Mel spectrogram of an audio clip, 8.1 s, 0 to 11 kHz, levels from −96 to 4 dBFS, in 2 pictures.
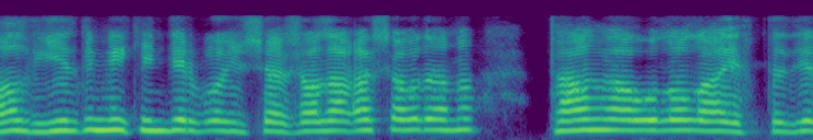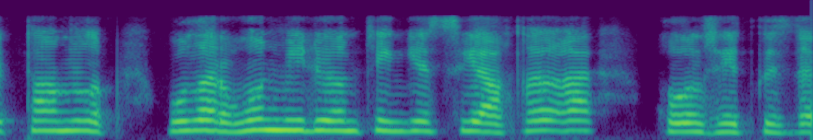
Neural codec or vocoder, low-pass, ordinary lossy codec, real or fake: codec, 16 kHz, 2 kbps, FreqCodec, smaller model; 7.2 kHz; none; fake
